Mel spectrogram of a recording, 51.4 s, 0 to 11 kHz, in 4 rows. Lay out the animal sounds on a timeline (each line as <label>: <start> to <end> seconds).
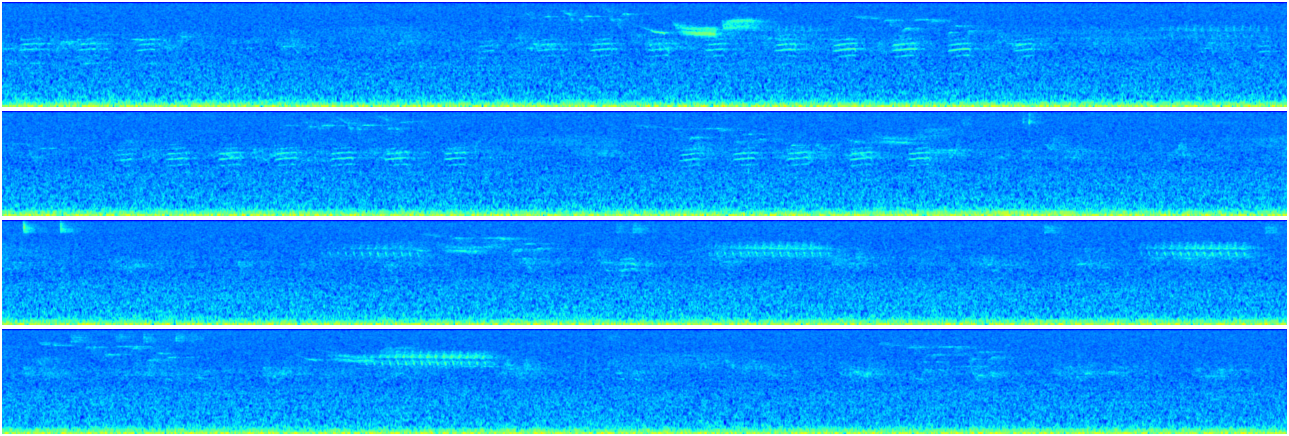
Red-breasted Nuthatch (Sitta canadensis): 0.0 to 1.6 seconds
Red-eyed Vireo (Vireo olivaceus): 0.0 to 4.3 seconds
Red-breasted Nuthatch (Sitta canadensis): 4.5 to 10.5 seconds
Blackburnian Warbler (Setophaga fusca): 5.4 to 6.5 seconds
Black-throated Blue Warbler (Setophaga caerulescens): 6.3 to 7.8 seconds
Dark-eyed Junco (Junco hyemalis): 6.7 to 8.2 seconds
Brown Creeper (Certhia americana): 8.4 to 10.0 seconds
Dark-eyed Junco (Junco hyemalis): 11.4 to 12.6 seconds
Red-eyed Vireo (Vireo olivaceus): 12.9 to 51.4 seconds
Red-breasted Nuthatch (Sitta canadensis): 14.0 to 17.6 seconds
Blackburnian Warbler (Setophaga fusca): 15.4 to 17.2 seconds
Red-breasted Nuthatch (Sitta canadensis): 19.5 to 22.2 seconds
Black-throated Blue Warbler (Setophaga caerulescens): 21.0 to 22.5 seconds
Dark-eyed Junco (Junco hyemalis): 28.8 to 30.0 seconds
Brown Creeper (Certhia americana): 29.8 to 31.5 seconds
Dark-eyed Junco (Junco hyemalis): 32.6 to 34.1 seconds
Dark-eyed Junco (Junco hyemalis): 36.9 to 38.3 seconds
Brown Creeper (Certhia americana): 38.9 to 40.5 seconds
Black-throated Blue Warbler (Setophaga caerulescens): 41.3 to 42.8 seconds
Dark-eyed Junco (Junco hyemalis): 42.1 to 43.5 seconds
Brown Creeper (Certhia americana): 47.0 to 49.1 seconds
